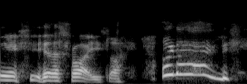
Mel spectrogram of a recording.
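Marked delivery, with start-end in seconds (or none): 1.6-2.3 very high-pitched squeak. Repeating Rodney's pub scene line: high-pitched Rodney voice. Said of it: "really high pitched".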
